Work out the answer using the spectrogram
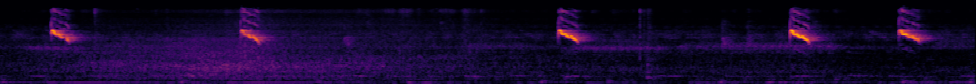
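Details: Calls of a Lombok white-eye (kecial kuning) used to coax a reluctant bird into song: five thin, high notes falling in pitch, spaced unevenly with a long pause midway, over low rumbling noise.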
